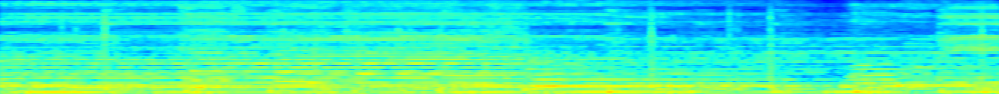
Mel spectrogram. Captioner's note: echoes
